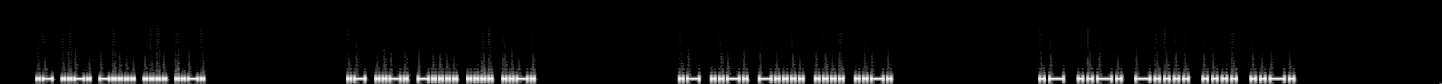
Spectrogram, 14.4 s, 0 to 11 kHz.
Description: Morse code, heard as a keyed tone, about 30 wpm, 700 Hz. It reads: AF6HF AF6HF AF6HF AF6HF
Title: Speed Racing - USA 2x2 Call Signs 25wpm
